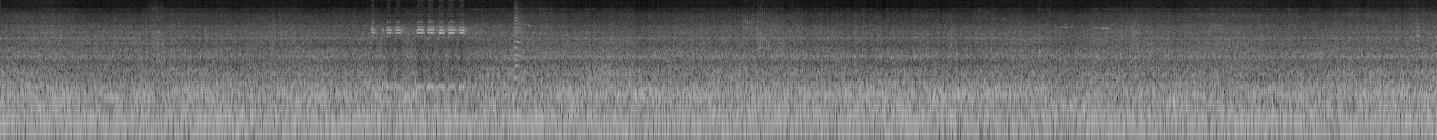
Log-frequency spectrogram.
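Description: Steady road and vehicle noise, with a vehicle horn tooting in a rapid string of about eight short beeps about eight seconds in.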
